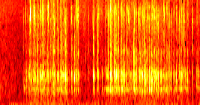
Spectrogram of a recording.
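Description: Fingernails scratch across a silicone-covered notebook. After half a second of near silence comes a steady, soft, rubbery scratching with a dull midrange tone and brief brighter edges. It pauses briefly near the middle, then resumes and fades at the end.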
